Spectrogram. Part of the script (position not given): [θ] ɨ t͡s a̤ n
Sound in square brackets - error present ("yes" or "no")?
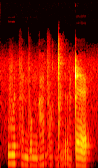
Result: yes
